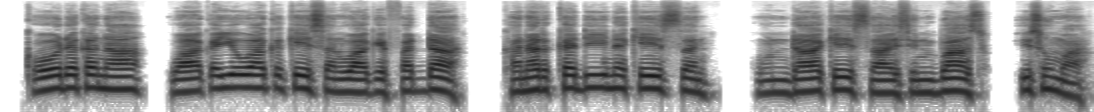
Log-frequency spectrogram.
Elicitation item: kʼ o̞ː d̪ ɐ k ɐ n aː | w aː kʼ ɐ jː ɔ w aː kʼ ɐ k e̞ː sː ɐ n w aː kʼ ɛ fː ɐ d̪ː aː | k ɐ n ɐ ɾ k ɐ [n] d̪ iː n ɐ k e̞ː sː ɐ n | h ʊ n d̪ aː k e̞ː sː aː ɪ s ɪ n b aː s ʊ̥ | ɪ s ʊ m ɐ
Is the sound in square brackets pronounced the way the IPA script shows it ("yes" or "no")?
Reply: no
